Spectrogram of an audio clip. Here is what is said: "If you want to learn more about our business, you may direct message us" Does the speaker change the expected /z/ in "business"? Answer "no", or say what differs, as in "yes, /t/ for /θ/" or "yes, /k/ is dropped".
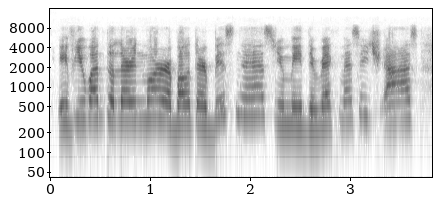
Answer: yes, /s/ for /z/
